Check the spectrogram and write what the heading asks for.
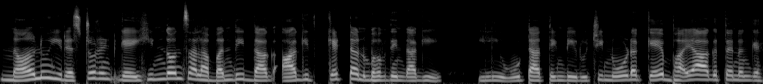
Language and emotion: Kannada, fearful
